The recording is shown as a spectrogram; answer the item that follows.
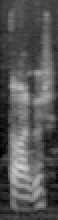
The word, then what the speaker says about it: Dag: indecipherable from M hey dagger how's it going how how do you say your name how I pronounce it yes in that's time I pronounce it dag but you can call me dagger dagger dagger all right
